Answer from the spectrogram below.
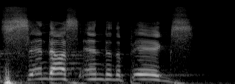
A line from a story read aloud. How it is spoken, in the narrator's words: the demons begged him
